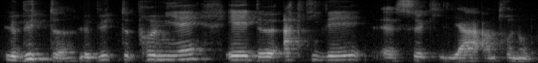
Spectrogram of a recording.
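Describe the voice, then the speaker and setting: Italian-accented woman, low voice, hesitant. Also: takes it slowly, a little mellow, reverberant, dull audio. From Italy. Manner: hesitant, many fillers and restarts. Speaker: chiropractor guest. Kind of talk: casual interview.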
